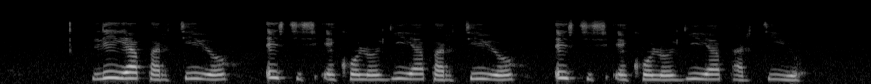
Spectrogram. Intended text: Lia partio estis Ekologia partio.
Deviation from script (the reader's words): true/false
true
